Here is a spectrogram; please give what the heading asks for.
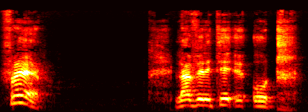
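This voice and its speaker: A man from Congo delivering a slow, emphatic sermon full of rhetorical questions. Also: on the high side, animated, fairly bright tone. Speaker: preacher.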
